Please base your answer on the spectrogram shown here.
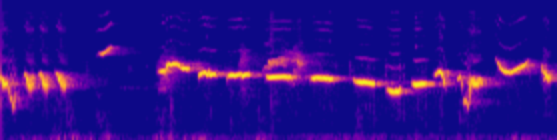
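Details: A captive White-rumped shama in moult, just regrowing its feathers, still sings. It gives a quick burst of three chirps, then a steady unbroken run of rich, varied whistles, slurred notes and trills at mid-high pitch.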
